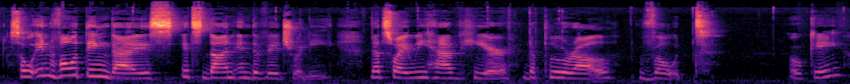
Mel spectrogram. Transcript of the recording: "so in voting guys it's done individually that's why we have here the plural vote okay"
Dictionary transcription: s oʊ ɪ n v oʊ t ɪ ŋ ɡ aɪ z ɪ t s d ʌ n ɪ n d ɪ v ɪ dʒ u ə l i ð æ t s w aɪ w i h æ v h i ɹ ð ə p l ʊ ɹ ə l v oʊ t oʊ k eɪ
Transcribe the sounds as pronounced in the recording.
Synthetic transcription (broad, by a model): s oʊ ɪ n v oʊ t ɪ ŋ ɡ aɪ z ɪ t s d ʌ n ɪ n d ɪ v ɪ dʒ u ə l i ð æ t s w aɪ w i h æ v h i ɹ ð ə p l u ɹ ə l v oʊ t oʊ k eɪ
